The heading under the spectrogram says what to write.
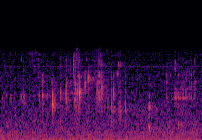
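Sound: pouring sauce

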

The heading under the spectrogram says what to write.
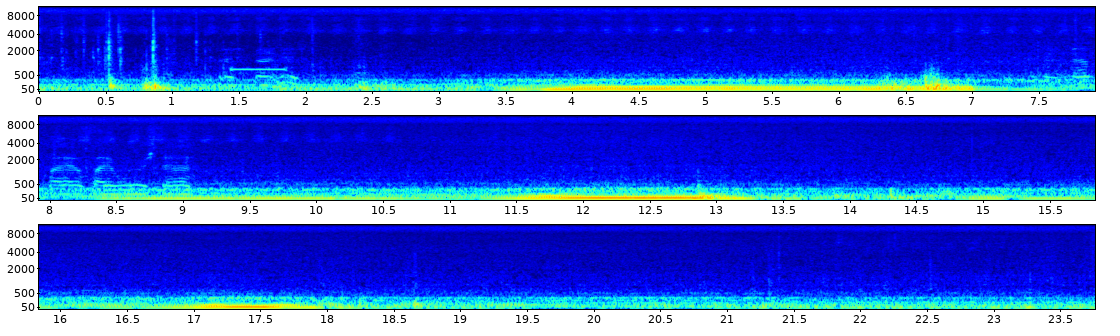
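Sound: car approaching and driving past

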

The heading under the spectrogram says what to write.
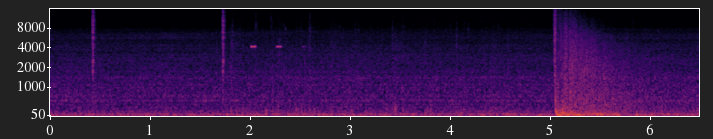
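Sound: explosion, maybe a bomb or C4, in the video game Firewall: Zero Hour

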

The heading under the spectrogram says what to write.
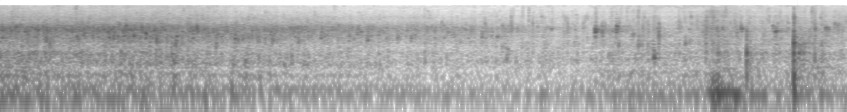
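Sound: fish frying in a pan

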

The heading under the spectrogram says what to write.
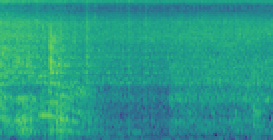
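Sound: frying rohu fish head with spices in a pan

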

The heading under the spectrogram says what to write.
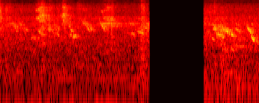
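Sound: chickens in a poultry farm

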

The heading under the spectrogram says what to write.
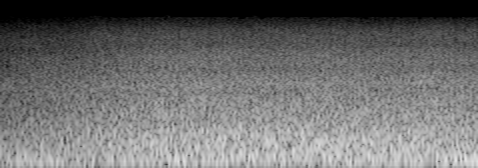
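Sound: stormy sea waves on the beach

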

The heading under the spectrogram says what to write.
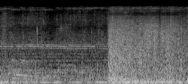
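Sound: incendiary grenade explosion in Resident Evil 4 video game

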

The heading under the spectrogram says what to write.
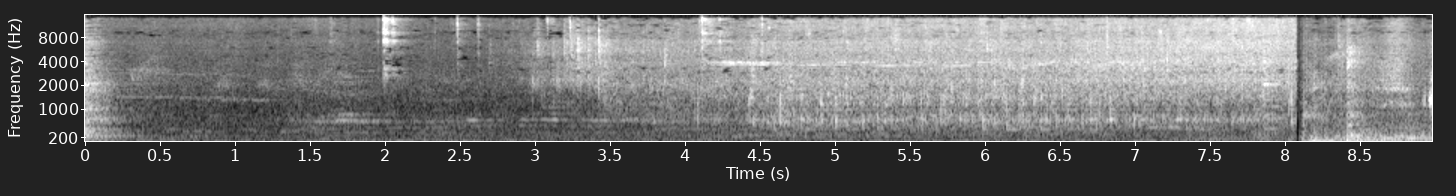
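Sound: pumpkin kachuri frying in hot oil

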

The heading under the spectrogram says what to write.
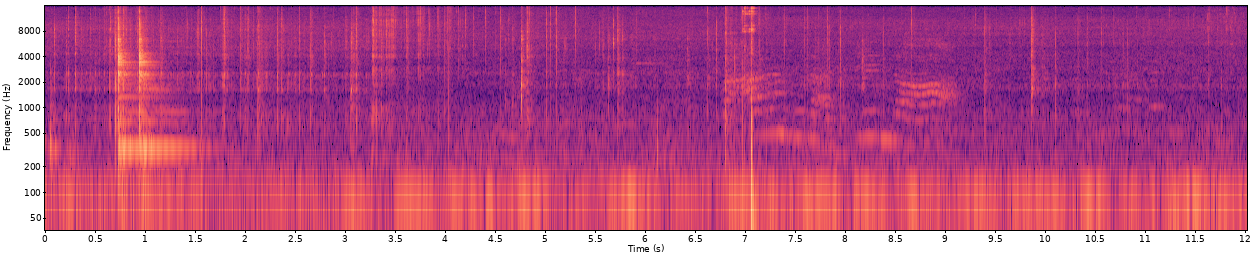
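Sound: herbs frying in hot hair oil on the stove

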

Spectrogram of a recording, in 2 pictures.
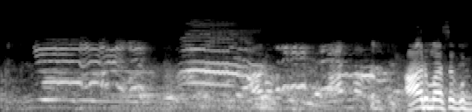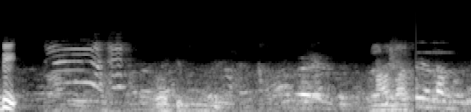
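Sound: goats bleating at livestock market

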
